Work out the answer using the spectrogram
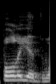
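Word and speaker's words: Folie à Deux: Apparently, it's pronounced Folie Deux.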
